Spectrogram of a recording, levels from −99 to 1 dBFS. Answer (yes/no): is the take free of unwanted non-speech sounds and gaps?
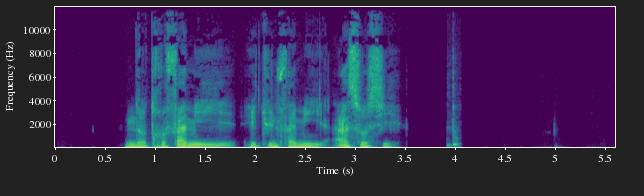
no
